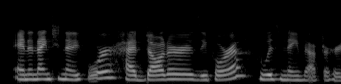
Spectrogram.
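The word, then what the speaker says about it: Tzipora: expect it's like t-z-i-p-o-r-a i think that the t is silent yeah i don't know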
